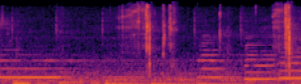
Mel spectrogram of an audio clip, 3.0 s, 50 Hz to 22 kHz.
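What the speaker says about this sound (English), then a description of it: "go in with our kitchen shears and just cut them in about 1/2 inch increments, just like this" Kitchen shears snip through rings of frozen calamari, giving several short, close, crisp cuts spaced unevenly over a few seconds against a low steady background hum.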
